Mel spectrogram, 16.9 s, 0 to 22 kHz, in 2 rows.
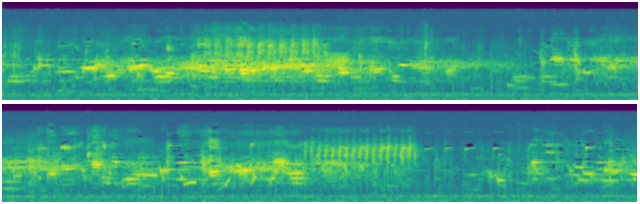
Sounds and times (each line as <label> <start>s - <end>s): blackbirds 0.0s - 16.9s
